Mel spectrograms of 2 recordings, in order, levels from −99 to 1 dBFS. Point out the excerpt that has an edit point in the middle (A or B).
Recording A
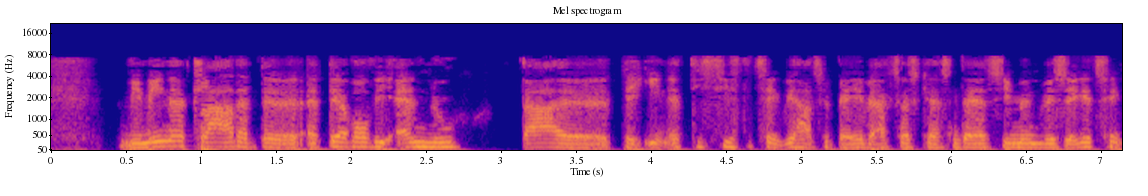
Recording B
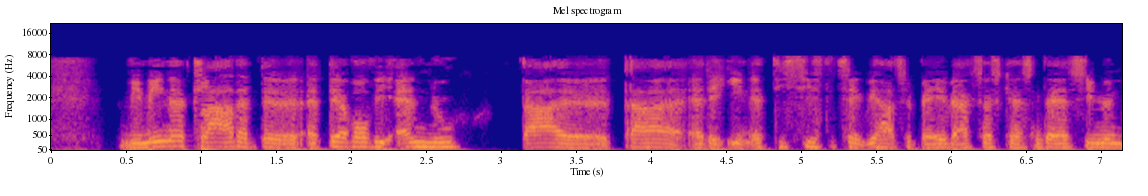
A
